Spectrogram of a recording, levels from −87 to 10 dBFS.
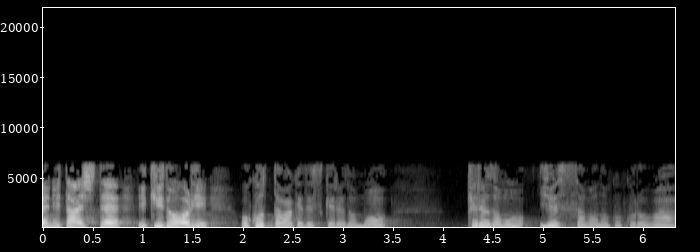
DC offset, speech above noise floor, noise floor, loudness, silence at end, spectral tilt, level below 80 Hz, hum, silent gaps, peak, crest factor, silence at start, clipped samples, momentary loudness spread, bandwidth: under 0.1%; 42 dB; -61 dBFS; -19 LUFS; 0 s; -2 dB/octave; -54 dBFS; none; none; 0 dBFS; 18 dB; 0 s; under 0.1%; 16 LU; 6.6 kHz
